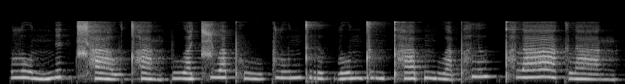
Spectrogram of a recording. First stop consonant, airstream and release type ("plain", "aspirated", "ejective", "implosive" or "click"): plain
